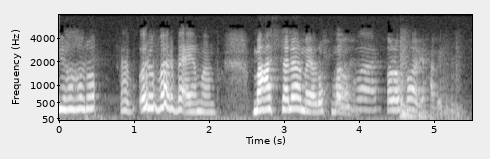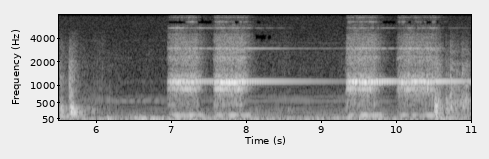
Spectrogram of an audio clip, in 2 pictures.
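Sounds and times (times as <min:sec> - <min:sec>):
speech: 0:00.0 - 0:05.4
telephone bell ringing: 0:07.0 - 0:10.9.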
